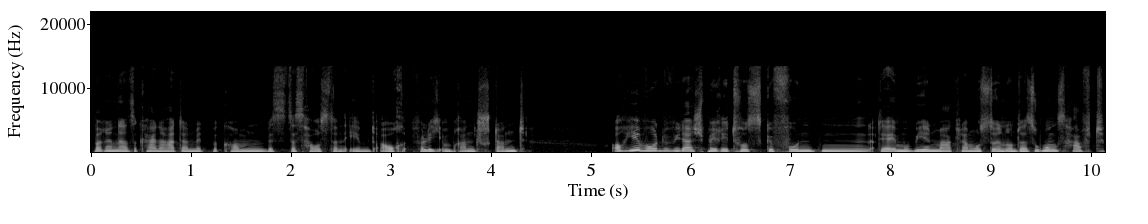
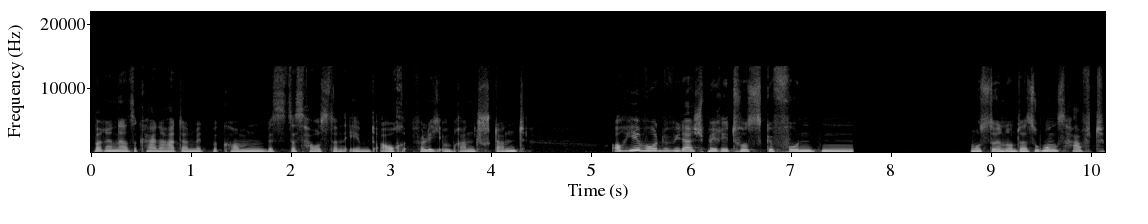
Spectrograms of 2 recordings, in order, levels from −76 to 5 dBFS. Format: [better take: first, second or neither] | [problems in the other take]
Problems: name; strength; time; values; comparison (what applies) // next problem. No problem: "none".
first | audio cutting out; at 7.5 s for 1 s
